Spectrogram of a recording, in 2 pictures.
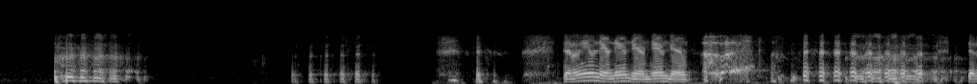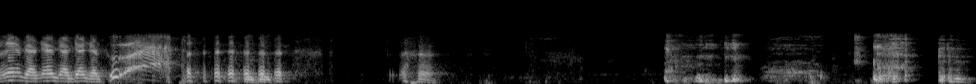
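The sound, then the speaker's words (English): Two people take turns coughing and clearing their throats in a long series of harsh, raspy bursts, some hacking and strained, with a few short pauses between the fits. “We could just do a show where we do dueling coughs.”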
